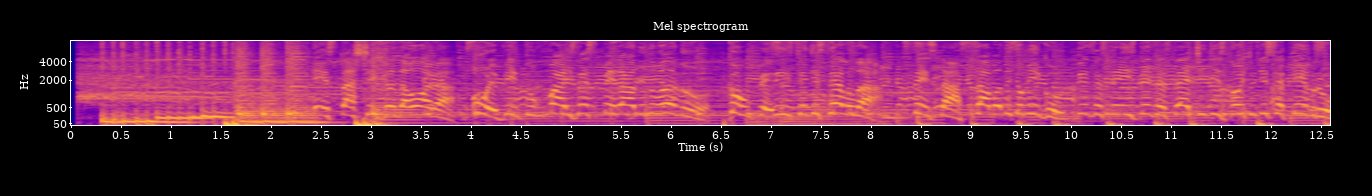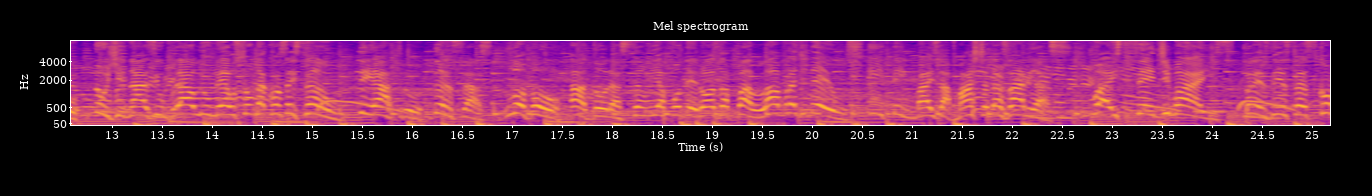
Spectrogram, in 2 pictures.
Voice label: chamadas vinhetas para festas voz locutor

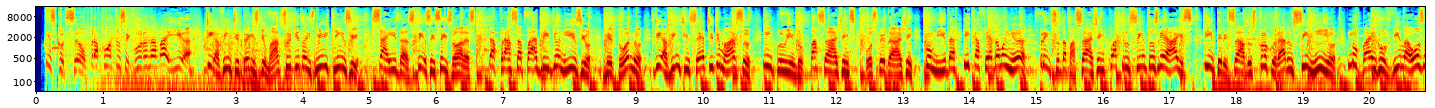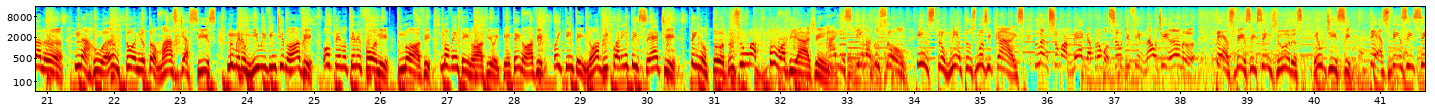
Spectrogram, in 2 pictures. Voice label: publicidades locutor; puffy publicidades

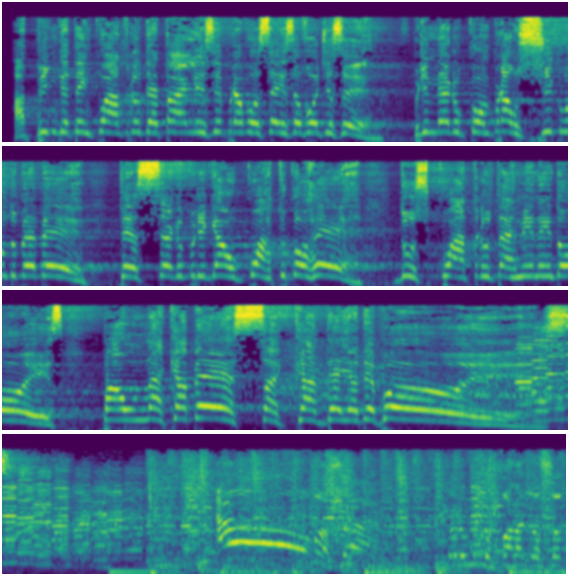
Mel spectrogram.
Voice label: locutor verso

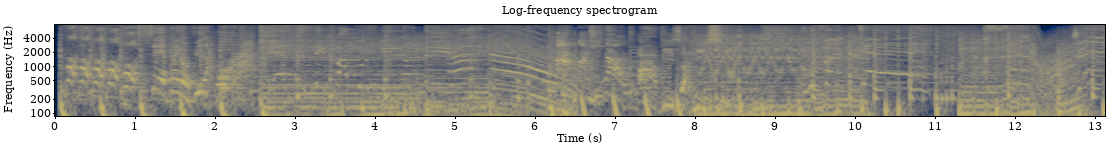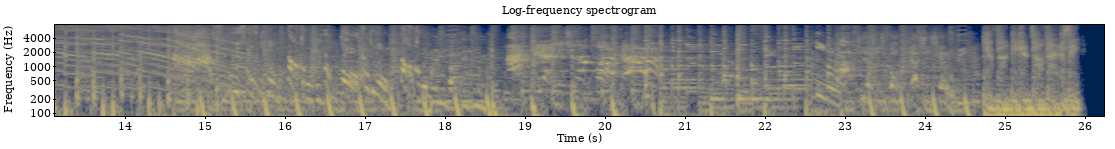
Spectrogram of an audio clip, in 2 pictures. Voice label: radio chamada de programa

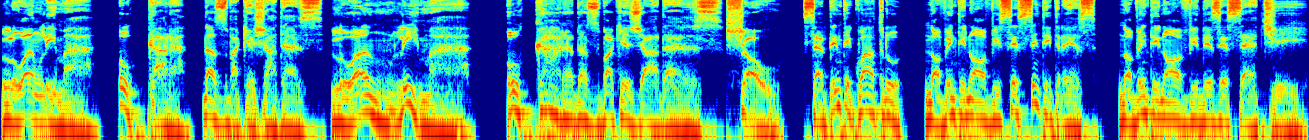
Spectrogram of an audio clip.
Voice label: VOZ IMPACTO GRAVE vinhetas para cantor das vaquejadas off vinheta para cantor de vaquejada

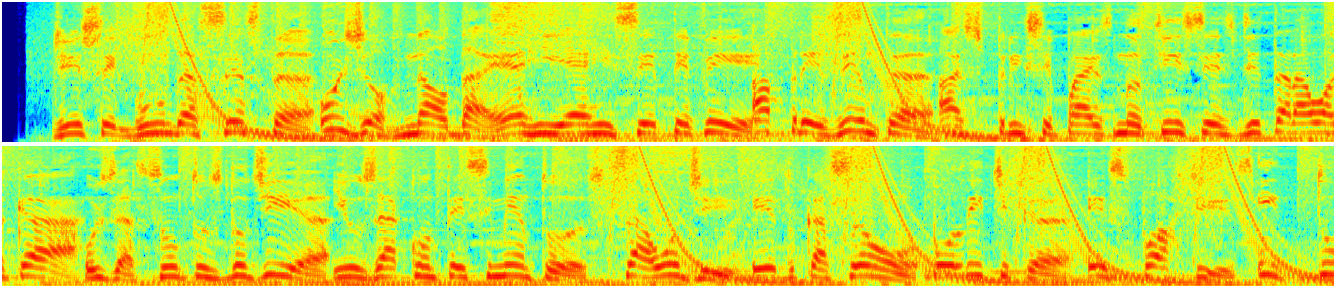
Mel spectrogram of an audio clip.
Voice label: comercial; jornal da rrc tv

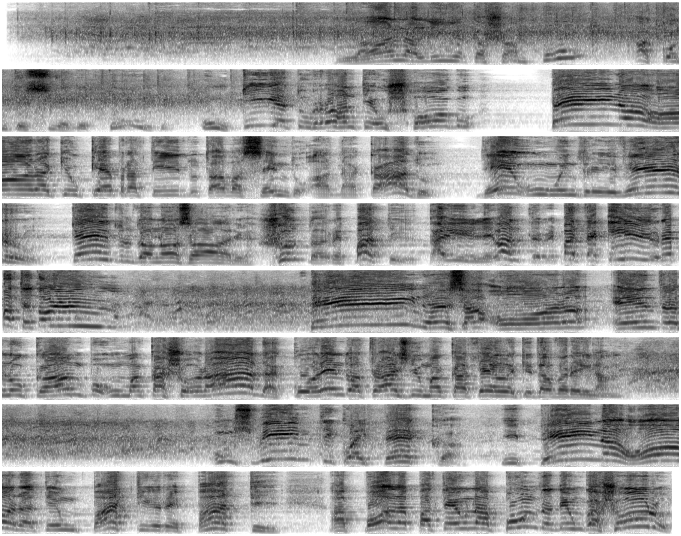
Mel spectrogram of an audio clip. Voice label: conto humoristico; jogo bom pra cachorro

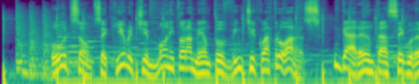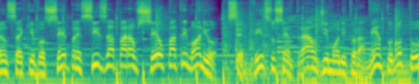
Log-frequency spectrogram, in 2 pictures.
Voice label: spot; hudsonsecuryty

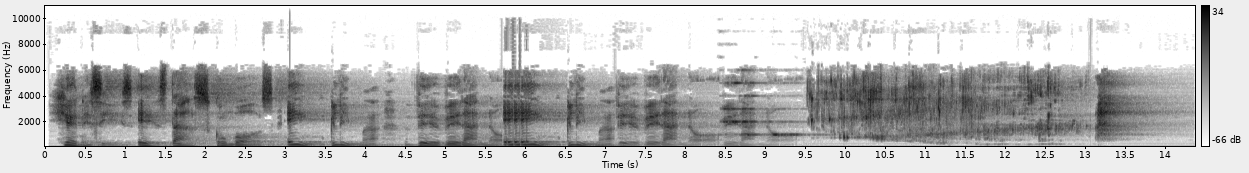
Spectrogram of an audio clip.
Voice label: vinheta espanhol; clima do verao

